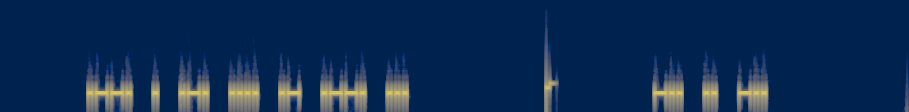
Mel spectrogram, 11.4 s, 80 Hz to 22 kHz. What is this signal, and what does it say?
Morse code, heard as a keyed tone, about 25 wpm, spaced as for 18 wpm, 700 Hz. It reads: PERHAPS DID
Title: 2x Character Spacing - Top 500 Words - 25wpm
